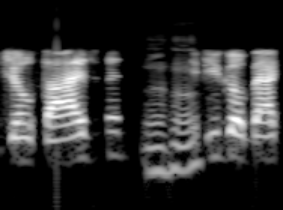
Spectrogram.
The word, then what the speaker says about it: Theismann: a blank look because the real family name is Thiesman. Oh. They changed it to Theismann at Notre Dame to rhyme with Heisman, and they were trying to get the Heisman Trophy.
